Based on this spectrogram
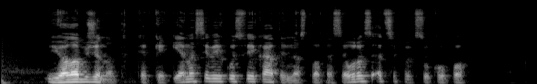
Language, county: Lithuanian, Kaunas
